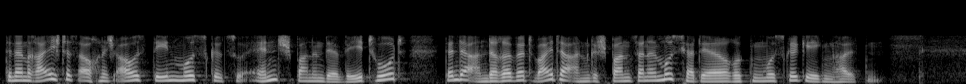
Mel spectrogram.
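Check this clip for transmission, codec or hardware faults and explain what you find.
No faults found.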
